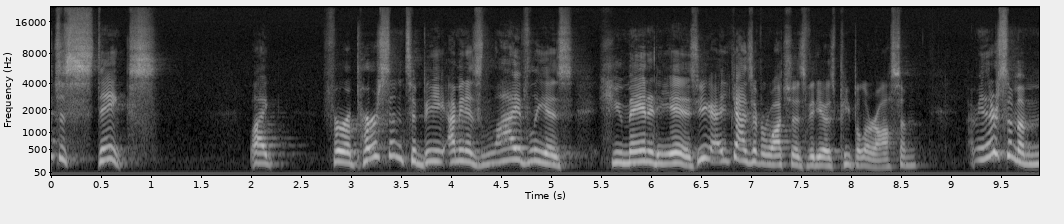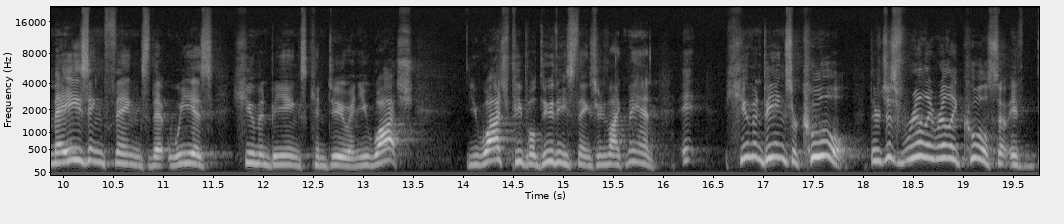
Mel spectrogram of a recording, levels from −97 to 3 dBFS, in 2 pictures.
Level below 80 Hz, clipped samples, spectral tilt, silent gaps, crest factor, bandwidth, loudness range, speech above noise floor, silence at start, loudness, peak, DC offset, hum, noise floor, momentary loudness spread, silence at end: under -90 dBFS; under 0.1%; -3.5 dB/octave; none; 20 dB; over 20 kHz; 3 LU; 35 dB; 0 s; -31 LUFS; -12 dBFS; under 0.1%; none; -66 dBFS; 11 LU; 0.05 s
